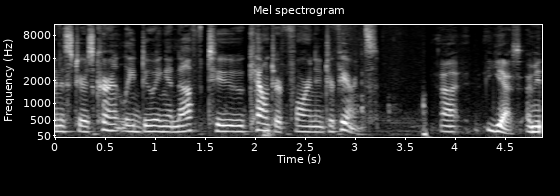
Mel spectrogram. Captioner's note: speaking French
